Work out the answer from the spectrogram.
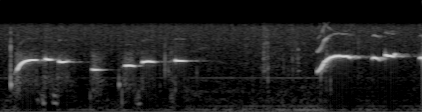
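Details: Male cockatiel kept as a pet, whistling his own versions of the Andy Griffith Show theme and a Schubert "Trout" Quintet tune: a run of pure, mid-high whistled notes, some swooping upward, forming a melodic phrase, then a longer rising whistle with wavering ends.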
